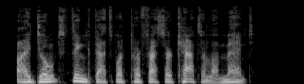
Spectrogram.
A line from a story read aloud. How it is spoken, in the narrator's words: I whispered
